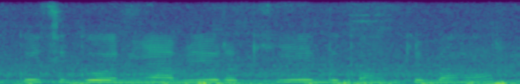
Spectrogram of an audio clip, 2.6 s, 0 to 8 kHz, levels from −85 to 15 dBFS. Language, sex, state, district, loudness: Hindi, female, Punjab, Kapurthala, -17 LUFS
